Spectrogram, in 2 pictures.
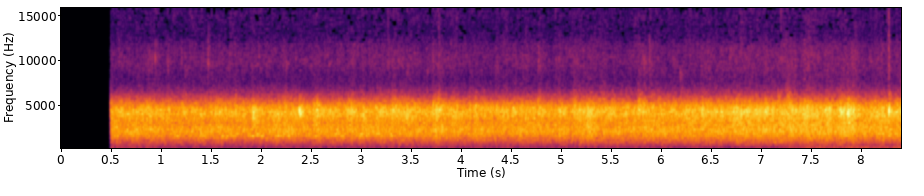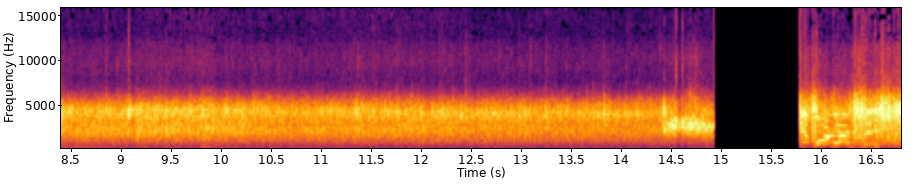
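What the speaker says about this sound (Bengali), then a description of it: "তো বৃষ্টিটা কখন বা কমবে দেখা যাক।" Heavy rain with hailstones pours down in a dense, unbroken roar for about fifteen seconds. It cuts out briefly and then resumes just as loud.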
